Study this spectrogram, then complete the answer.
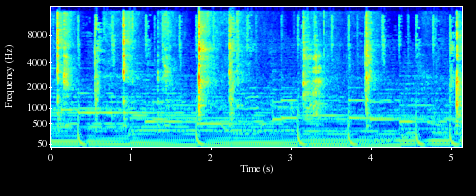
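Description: Chopped onion, ridge gourd and tomato stirred in a wok, with a spatula scraping and clanking against the metal in irregular strokes over a soft, faint sizzle, close by and without talk.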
